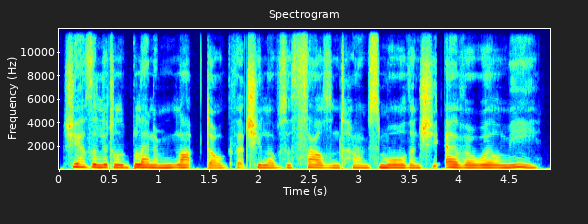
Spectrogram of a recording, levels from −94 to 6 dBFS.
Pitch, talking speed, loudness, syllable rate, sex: 205 Hz, 220 wpm, -16 LUFS, 5.3 syllables/s, female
